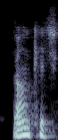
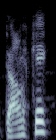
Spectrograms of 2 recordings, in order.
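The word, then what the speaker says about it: Dončić: Doncic could be the best player in the draft of all time.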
